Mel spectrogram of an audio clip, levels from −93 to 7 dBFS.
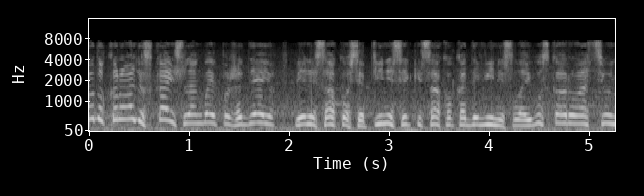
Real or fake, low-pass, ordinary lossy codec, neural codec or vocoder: real; 7.2 kHz; MP3, 64 kbps; none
